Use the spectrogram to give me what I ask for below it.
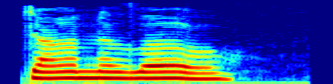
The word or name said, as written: Danilo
